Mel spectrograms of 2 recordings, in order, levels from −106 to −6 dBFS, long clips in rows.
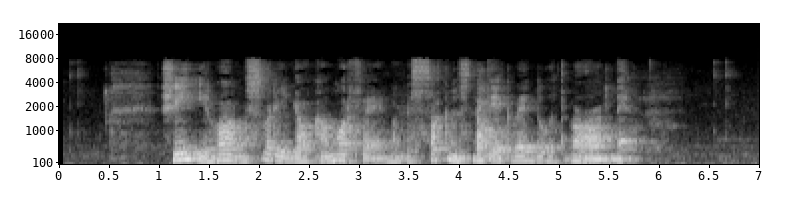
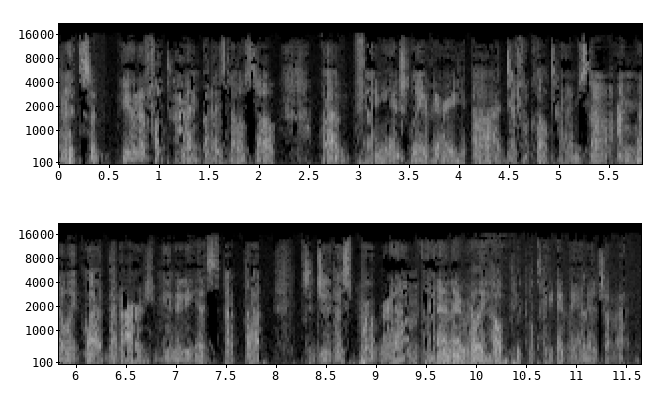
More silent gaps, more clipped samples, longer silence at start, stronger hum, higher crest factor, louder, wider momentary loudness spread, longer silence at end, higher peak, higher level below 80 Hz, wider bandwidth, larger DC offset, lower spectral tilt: neither; neither; first, 0.6 s vs 0 s; neither; second, 18 dB vs 26 dB; first, -27 LUFS vs -47 LUFS; about the same, 8 LU vs 9 LU; first, 1.15 s vs 0.05 s; first, -10 dBFS vs -22 dBFS; first, -54 dBFS vs -64 dBFS; second, 8 kHz vs 16 kHz; neither; first, -7.5 dB/octave vs -3 dB/octave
